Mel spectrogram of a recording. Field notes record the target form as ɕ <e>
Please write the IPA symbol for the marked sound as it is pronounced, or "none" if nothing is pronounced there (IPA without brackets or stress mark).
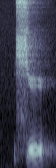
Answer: e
